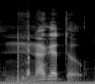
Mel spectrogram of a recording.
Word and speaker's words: Nagato: you know I went to how do you pronounce uh this word and it's nagato so the nagato I did extremely extremely poorly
